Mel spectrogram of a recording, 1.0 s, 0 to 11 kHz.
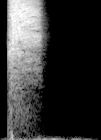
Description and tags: Bicycle Pump - Plastic - Fast Release 13
A bicycle pump recorded with a Zoom H6 and a Beyerdynamic MC740.
Gas, Pressure, Pump, Valve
